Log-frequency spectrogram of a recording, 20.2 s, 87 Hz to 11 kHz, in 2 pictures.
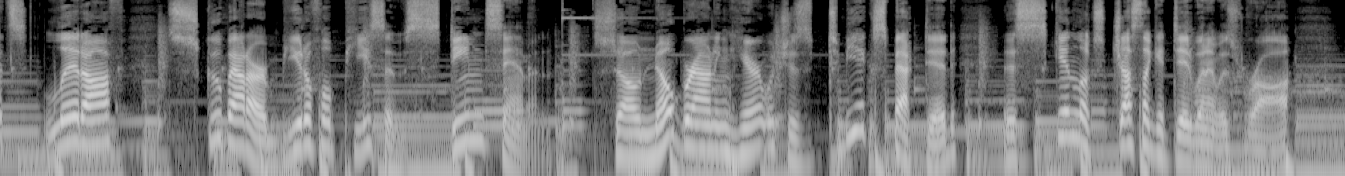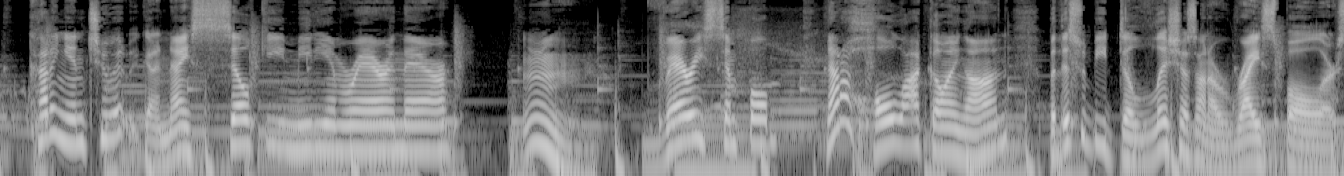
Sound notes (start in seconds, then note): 4.2 bell dings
